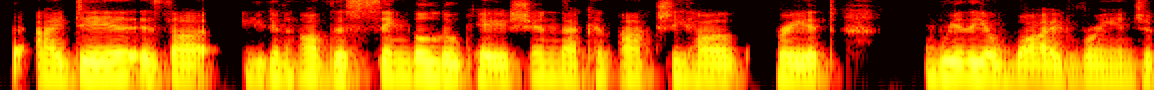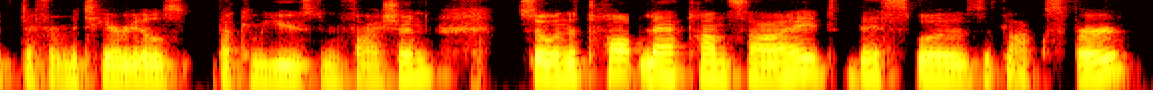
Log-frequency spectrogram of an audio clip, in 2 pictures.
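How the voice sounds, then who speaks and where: A woman's voice: lowish voice, level tone, moderate pace, gravelly, mellow, no echo. A young Irish woman giving a presentation over a video call, hesitant, with many fillers and restarts. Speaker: designer and researcher.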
